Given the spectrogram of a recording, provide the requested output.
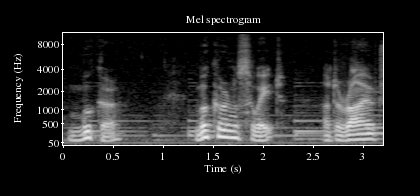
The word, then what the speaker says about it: Muker: Pronounced Muker, Muker and Thwaite are derived from Old Norse words meaning a small cultivated field and a woodland clearing, respectively.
